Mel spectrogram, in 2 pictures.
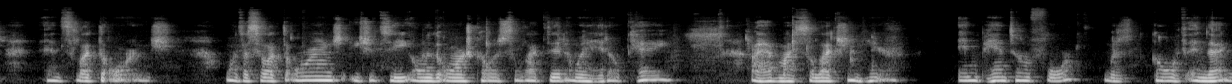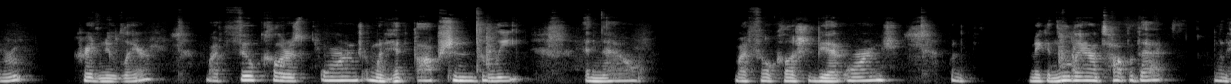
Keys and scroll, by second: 17.1 alt+BackSpace.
